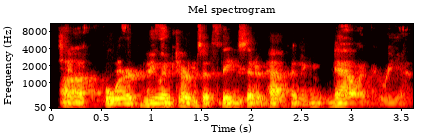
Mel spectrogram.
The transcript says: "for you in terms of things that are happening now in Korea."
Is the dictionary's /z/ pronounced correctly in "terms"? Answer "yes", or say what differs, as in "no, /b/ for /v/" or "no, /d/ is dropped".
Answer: yes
